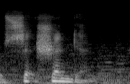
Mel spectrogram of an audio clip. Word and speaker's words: Schengen: Schengen. So like, she and Jen again. It's like she in gen, or is it Shen gen? G, like hard G go. So Schengen.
